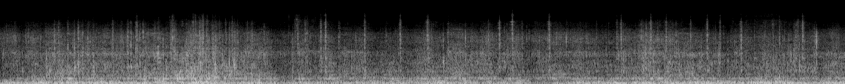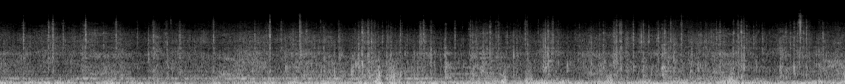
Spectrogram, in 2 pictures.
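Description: Mountain bike ridden over a dirt forest trail: a steady rumble of tyres on the ground with many small clicks and knocks as the bike rattles over bumps.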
